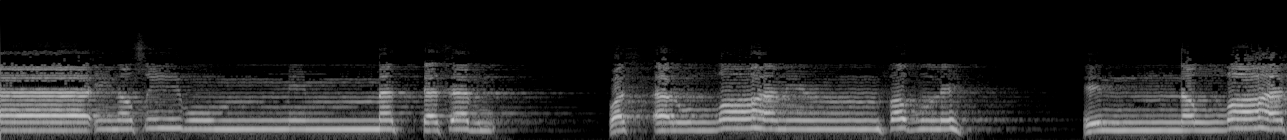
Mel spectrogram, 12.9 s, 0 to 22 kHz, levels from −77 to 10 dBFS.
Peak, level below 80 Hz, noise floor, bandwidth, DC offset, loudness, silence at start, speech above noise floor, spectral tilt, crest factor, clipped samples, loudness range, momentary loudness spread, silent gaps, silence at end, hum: -4 dBFS; -62 dBFS; -65 dBFS; 6.4 kHz; under 0.1%; -19 LUFS; 0 s; 46 dB; -7.5 dB/octave; 16 dB; under 0.1%; 4 LU; 9 LU; none; 0 s; none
